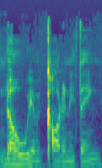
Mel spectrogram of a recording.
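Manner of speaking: low, grudging, spiteful muttered delivery. Retelling the disciples answering Jesus, in a put-on spiteful tone. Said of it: "You can kind of hear the spite in their voice".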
